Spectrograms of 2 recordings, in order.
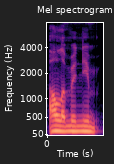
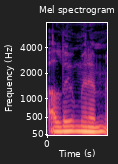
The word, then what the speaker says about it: aluminium: moment bezel there is an aluminium insert or aluminum as you Americans say super luminous that's what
